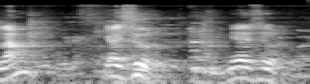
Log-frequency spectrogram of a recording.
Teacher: lam yazur dipendekin saja karena kan enggak kebacakan dua sukun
